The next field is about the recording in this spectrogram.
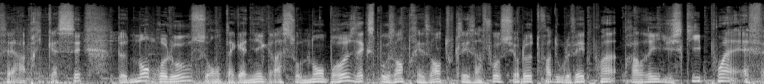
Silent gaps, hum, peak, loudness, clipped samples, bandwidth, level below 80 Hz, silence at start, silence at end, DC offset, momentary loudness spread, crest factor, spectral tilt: none; none; 0 dBFS; -14 LUFS; under 0.1%; 19 kHz; -26 dBFS; 0 s; 0 s; under 0.1%; 4 LU; 14 dB; -4.5 dB/octave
